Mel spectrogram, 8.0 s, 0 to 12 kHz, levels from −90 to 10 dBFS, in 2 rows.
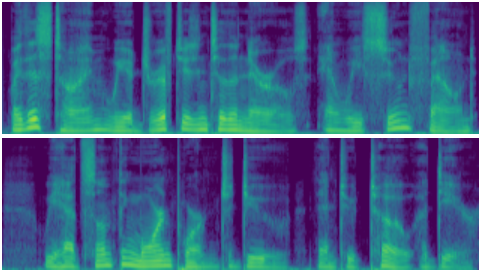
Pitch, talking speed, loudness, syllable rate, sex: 115 Hz, 190 wpm, -19 LUFS, 4.5 syllables/s, male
